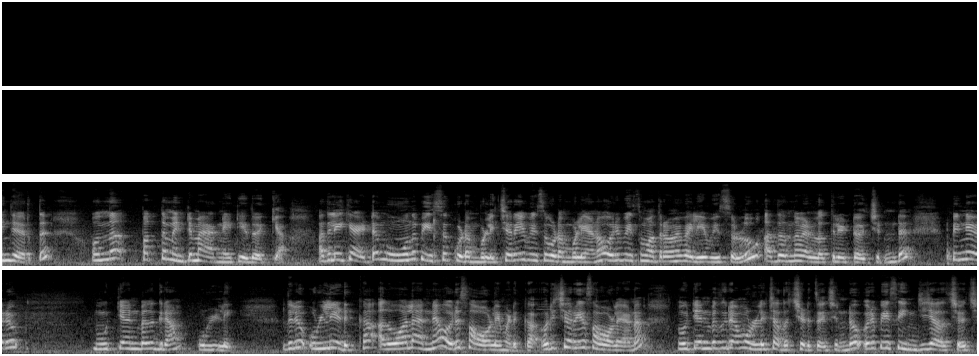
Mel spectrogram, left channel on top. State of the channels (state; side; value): silent; left; 55 dB below the other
